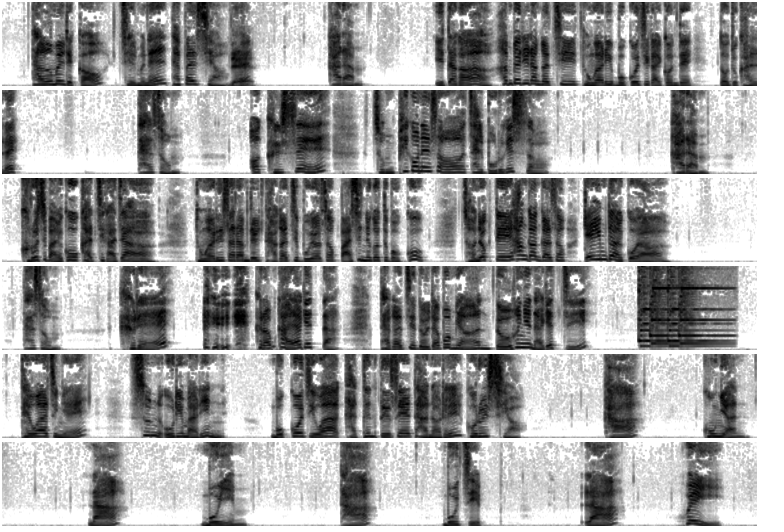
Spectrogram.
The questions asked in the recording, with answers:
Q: 대화 중에 순우리말인 목고지와 같은 뜻의 단어를 고르시오.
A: It's 나, a gathering, a friendly gathering happening.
